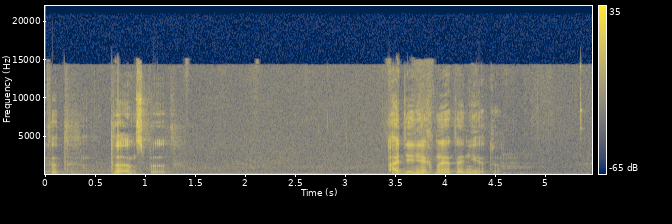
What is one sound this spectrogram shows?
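A middle-aged man speaks calmly and haltingly into a microphone, close by.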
